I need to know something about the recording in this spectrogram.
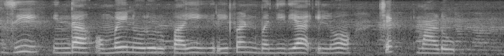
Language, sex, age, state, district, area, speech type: Kannada, female, 18-30, Karnataka, Chitradurga, rural, read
